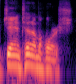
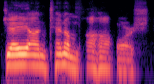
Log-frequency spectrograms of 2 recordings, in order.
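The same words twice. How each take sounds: First: "Jay on tenam horsht" with "aha orsht" merged into "horsht"; contracted, run together. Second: "Jay on tenam aha orsht" slowly, word by word; slow, separated words. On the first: Teacher shows how somebody says it, contracted and run together. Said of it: "It'll be run together". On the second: Teacher reads for learners to repeat, slow and separated. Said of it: "I'll read it slowly". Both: Shown as a demonstration.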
